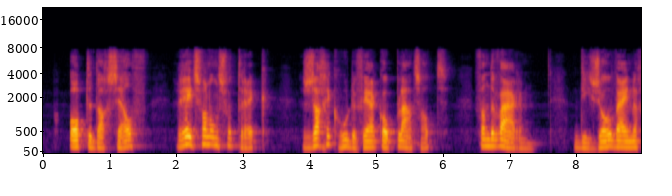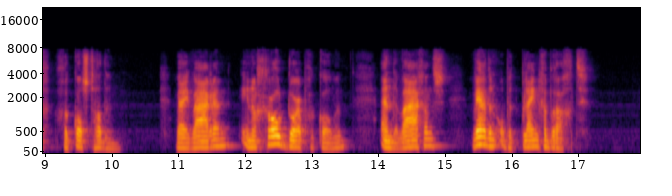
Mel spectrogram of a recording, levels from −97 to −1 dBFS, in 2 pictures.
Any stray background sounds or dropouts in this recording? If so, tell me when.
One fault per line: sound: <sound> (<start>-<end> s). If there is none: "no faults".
no faults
